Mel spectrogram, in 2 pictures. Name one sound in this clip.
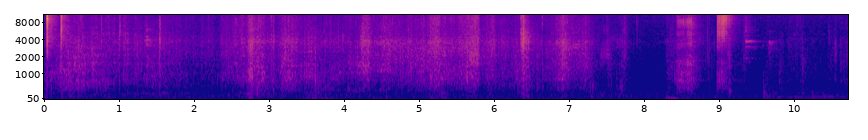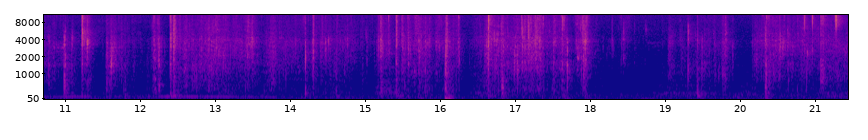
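A plastic bag crinkles and rustles as hands squeeze it.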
